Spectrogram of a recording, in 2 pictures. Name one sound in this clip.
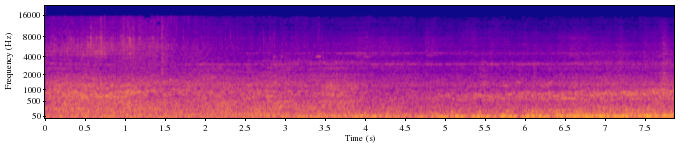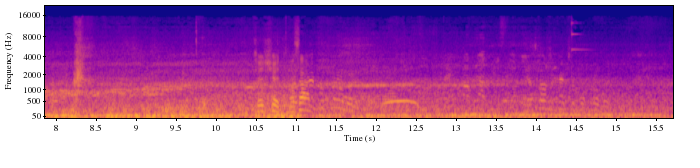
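Skateboard wheels roll and rumble over rough pavement.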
